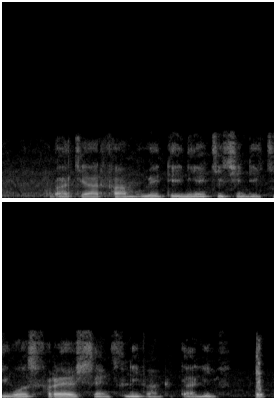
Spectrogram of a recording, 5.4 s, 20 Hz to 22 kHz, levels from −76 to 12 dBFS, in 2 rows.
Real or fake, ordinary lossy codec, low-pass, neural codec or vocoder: fake; none; none; codec, 16 kHz, 8 kbps, FunCodec, trained on Chinese and English, 25 frames a second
